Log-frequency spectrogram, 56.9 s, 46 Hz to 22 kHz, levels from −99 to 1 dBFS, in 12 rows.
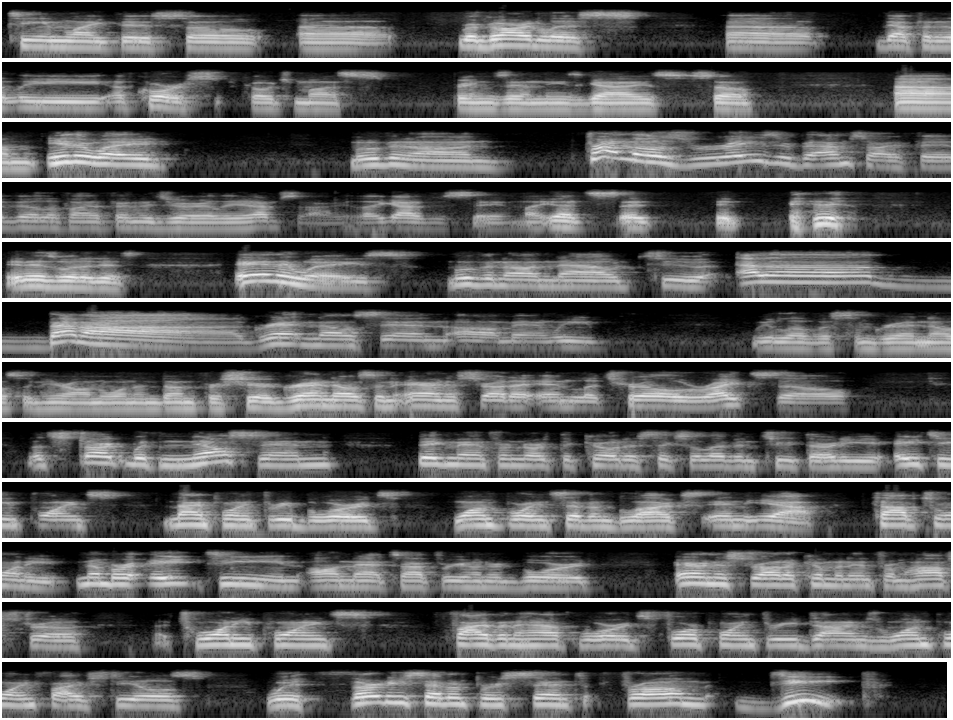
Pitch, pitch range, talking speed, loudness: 170 Hz, 145-200 Hz, 135 wpm, -19 LUFS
